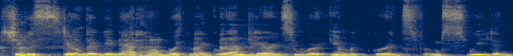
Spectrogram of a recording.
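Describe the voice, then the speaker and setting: A woman talks at a fairly slow pace with hardly any pauses, over noticeable background noise and audible room echo. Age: 80s+. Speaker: talk show co-host. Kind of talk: personal testimony in casual chat.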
